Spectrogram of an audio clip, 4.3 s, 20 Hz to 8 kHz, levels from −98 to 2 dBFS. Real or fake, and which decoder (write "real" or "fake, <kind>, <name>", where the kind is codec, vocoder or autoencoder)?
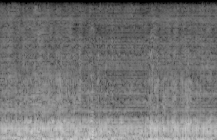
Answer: fake, vocoder, HiFi-GAN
